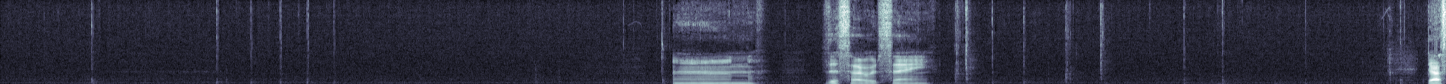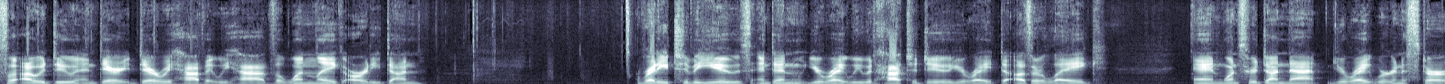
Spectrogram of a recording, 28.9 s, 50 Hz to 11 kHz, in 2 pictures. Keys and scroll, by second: 27.8 alt+space.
